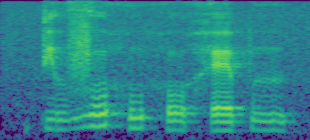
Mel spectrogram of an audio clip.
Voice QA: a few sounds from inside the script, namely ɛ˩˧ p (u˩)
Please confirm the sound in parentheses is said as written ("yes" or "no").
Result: no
